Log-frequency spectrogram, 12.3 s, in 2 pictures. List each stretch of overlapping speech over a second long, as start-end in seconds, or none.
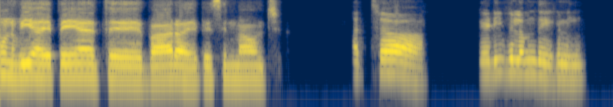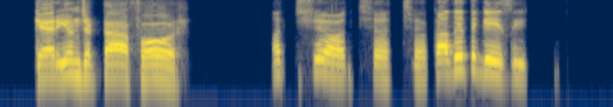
none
